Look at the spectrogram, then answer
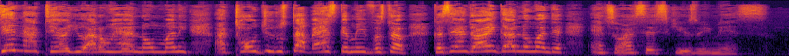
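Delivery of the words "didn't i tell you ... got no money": shrill, loud yelling in a motherly voice. Retelling a woman in a store yelling at her son, imitating her yelling. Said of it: "she was yelling at her son".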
